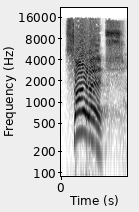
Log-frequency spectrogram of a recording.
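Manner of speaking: high, booming command; loud royal bark. A narrator's reading. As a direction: bark it out at full volume. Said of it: "This part's loud".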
